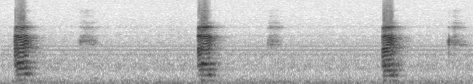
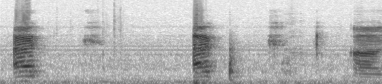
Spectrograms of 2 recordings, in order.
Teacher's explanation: sepatutnya dia ada bersifat dengan menahan suara baru keluar angin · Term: hams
